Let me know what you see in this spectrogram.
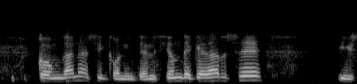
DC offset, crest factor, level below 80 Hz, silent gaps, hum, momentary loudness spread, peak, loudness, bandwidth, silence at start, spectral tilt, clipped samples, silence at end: under 0.1%; 14 dB; -80 dBFS; none; 50 Hz at -70 dBFS; 7 LU; -14 dBFS; -27 LUFS; 4.8 kHz; 0.4 s; -8 dB/octave; under 0.1%; 0 s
